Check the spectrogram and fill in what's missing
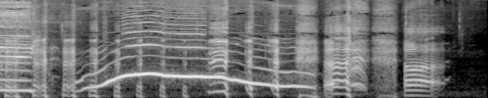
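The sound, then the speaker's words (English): A voice imitates a whale call with a long, loud moan that swoops upward and slowly sinks over a couple of seconds, followed by a few shorter warbling hoots. “Whale noise!”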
